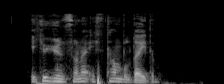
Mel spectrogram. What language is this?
Turkish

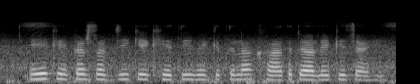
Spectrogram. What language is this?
Bhojpuri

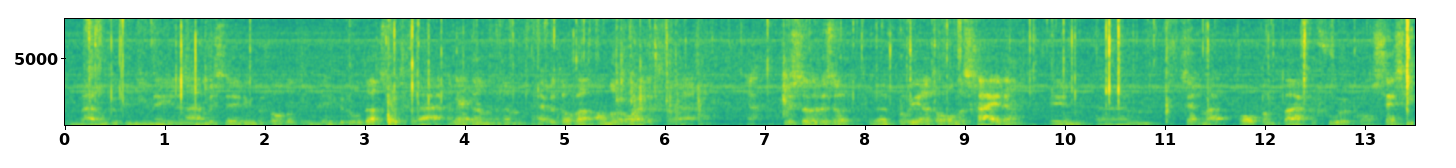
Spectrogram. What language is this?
Dutch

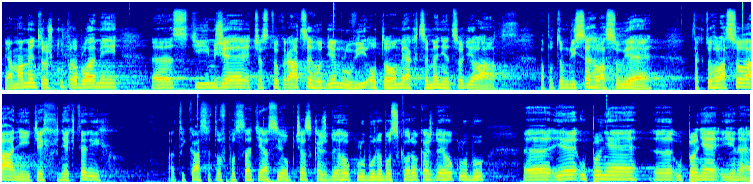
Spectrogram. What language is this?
Czech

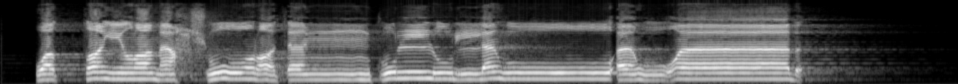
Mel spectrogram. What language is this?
Arabic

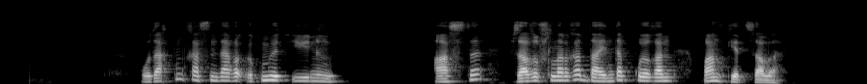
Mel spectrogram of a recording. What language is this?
Kazakh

